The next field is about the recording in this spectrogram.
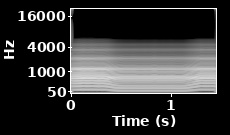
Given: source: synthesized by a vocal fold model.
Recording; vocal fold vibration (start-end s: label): sustained vowel that changes in the middle
0.00-0.31 s: 121.7 Hz, open quotient 0.28
0.51-1.11 s: 85.2 Hz, open quotient 0.34
1.31-1.46 s: 121.7 Hz, open quotient 0.28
